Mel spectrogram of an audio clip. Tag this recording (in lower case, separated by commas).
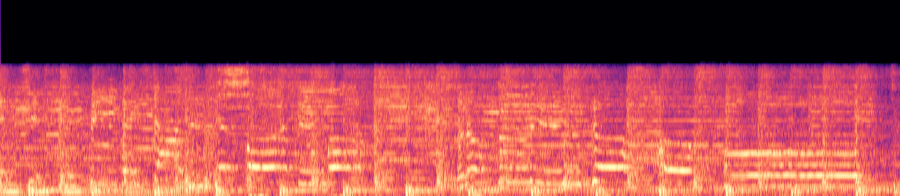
music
